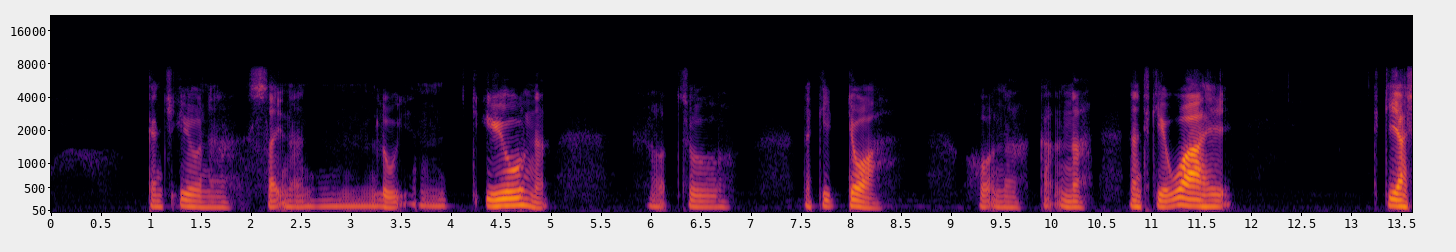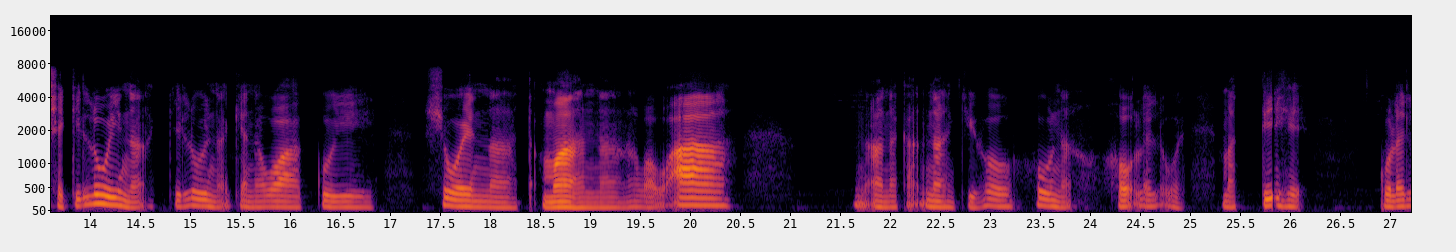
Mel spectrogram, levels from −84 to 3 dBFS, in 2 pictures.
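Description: At 25.81 to 25.88 s there is a lost AMR speech frame. A radio error left one 20 ms frame failing its checksum, so the decoder never got it. It filled the gap by repeating the previous frame's pitch and vocal tract settings at lower gain. The result is a brief dip or warble. The wideband coding around it is clear, as fits a rate near 15.85 kbit/s.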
